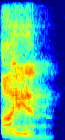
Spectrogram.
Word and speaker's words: iron: It's not Iron Man. It's iron. R is silent. Okay? So it's pronounced as iron.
